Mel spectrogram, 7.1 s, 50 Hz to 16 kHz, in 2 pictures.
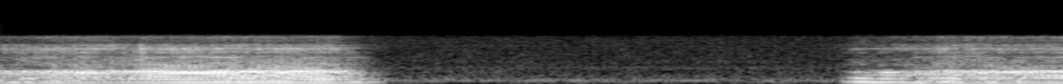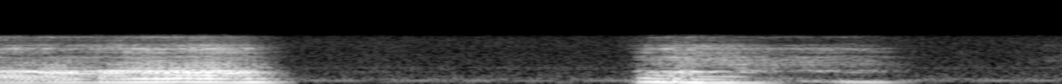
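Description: Three loud, low, rattling snores about every three seconds, roughly 18 a minute; snoring from vibrating throat tissue in sleep.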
